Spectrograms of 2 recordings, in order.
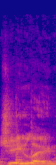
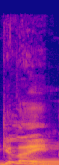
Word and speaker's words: Ghislaine: People are using I think we Wayfair were just getting to- onto old G-Lane, weren't we? Old G-Lane. Oh, Ghislaine. Ghislaine. Oh, And Ghislaine. just Pronounced Donald Ghislaine.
